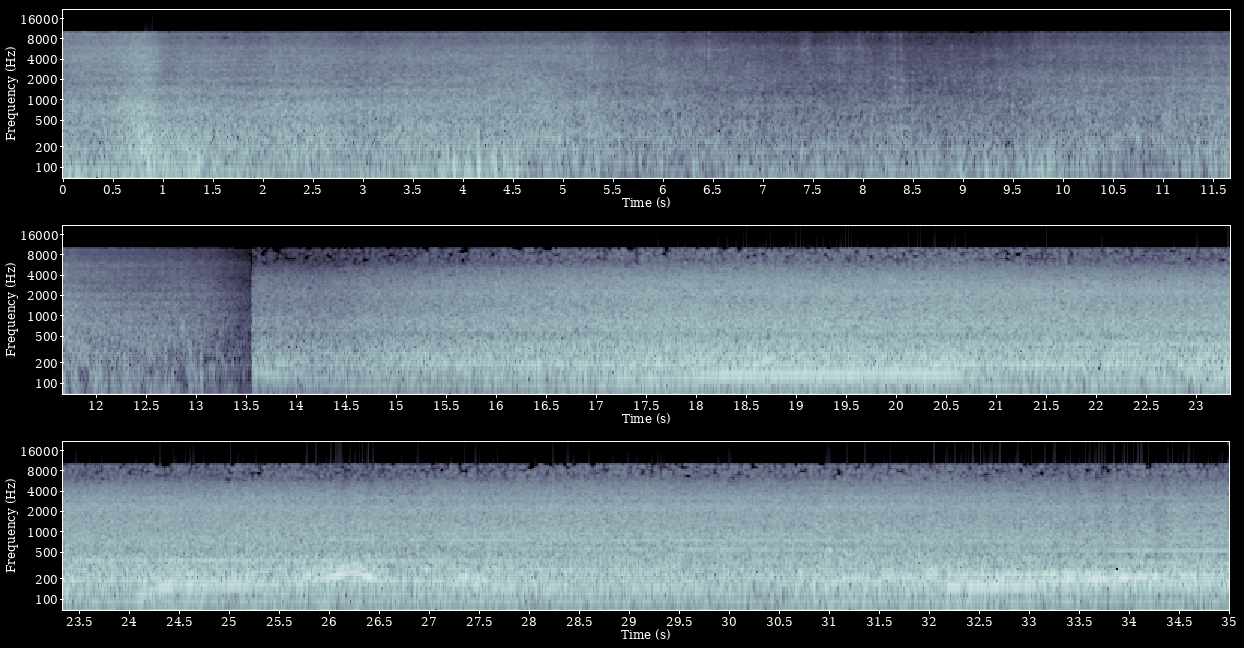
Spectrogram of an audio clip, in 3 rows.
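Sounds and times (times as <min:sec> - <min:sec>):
truck churning through water: 0:00.0 - 0:08.3, 0:13.6 - 0:35.0
water rushing: 0:00.0 - 0:35.0
low engine note: 0:13.6 - 0:35.0.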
